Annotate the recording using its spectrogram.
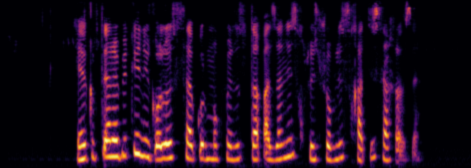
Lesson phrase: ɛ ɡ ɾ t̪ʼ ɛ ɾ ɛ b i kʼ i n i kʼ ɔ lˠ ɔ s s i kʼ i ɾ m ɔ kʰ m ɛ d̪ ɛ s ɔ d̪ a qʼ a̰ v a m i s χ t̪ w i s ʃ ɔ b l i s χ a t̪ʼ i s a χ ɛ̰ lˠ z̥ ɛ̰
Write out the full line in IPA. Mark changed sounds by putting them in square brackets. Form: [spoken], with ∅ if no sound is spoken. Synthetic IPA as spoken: ɛ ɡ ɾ t̪ʼ ɛ ɾ ɛ b i kʼ i n i kʼ ɔ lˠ ɔ s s [a] kʼ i ɾ m ɔ kʰ m ɛ d̪ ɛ s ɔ d̪ a qʼ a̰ [z] a [n] i s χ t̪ w i s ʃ ɔ b l i s χ a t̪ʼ i s a χ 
